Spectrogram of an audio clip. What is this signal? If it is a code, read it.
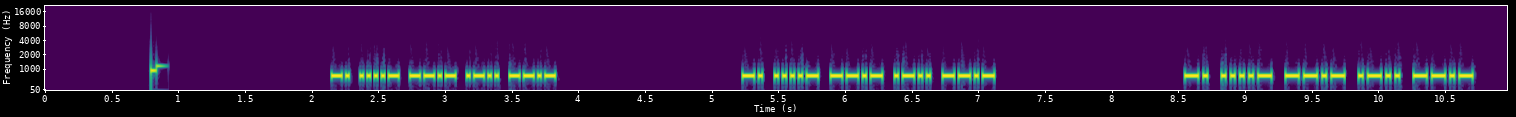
Morse code, heard as a keyed tone, about 35 wpm, 700 Hz. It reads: N4QLQ N4QLQ N4QLQ
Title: Speed Racing - USA 1x3 Call Signs 30wpm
